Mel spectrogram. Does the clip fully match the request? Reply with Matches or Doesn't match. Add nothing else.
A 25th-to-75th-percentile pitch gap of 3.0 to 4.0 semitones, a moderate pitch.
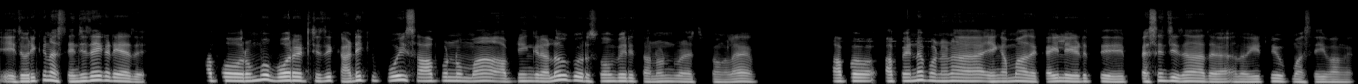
Matches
